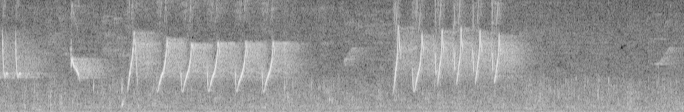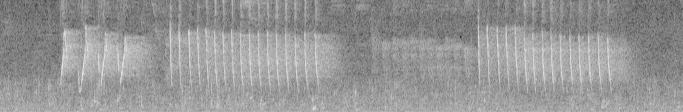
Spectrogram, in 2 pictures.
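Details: Crystal bar-winged prinia in energetic song, several bursts of fast, high, evenly repeated notes, some dry and rattling, separated by short pauses; soft background hiss.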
